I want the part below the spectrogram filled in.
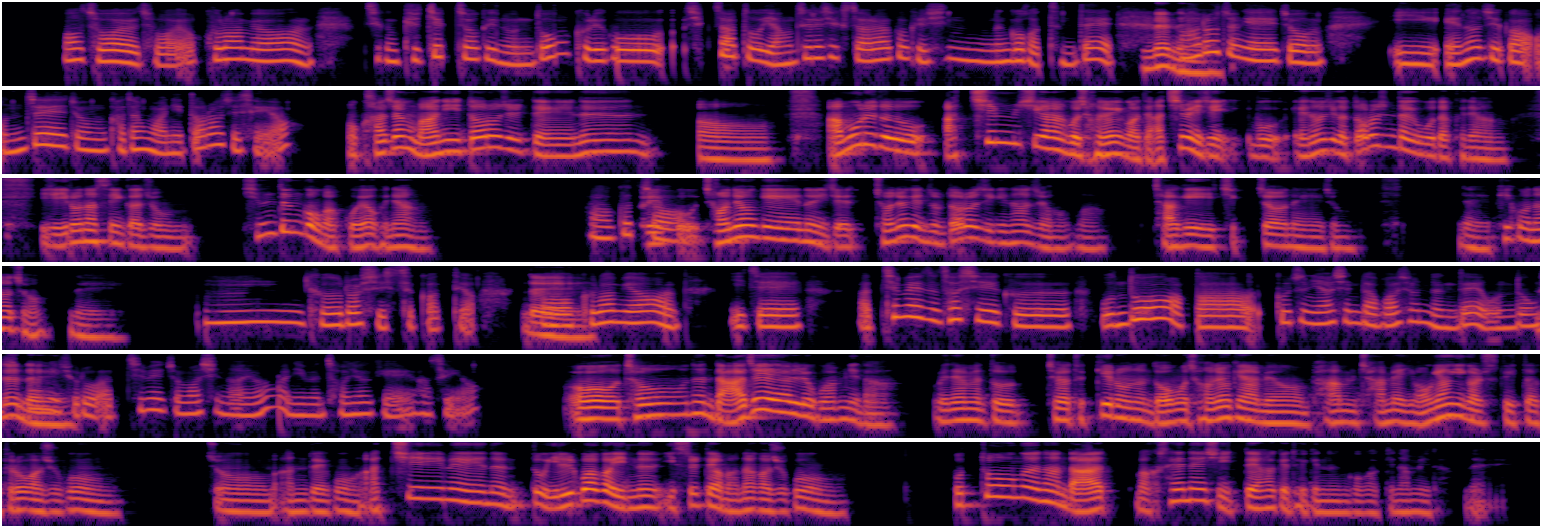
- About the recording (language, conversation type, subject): Korean, advice, 하루 동안 에너지를 더 잘 관리하려면 어떻게 해야 하나요?
- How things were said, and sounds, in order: tapping; "되는" said as "되기는"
